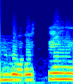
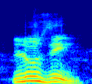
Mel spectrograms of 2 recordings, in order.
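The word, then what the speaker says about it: losing: পড়ো পড়ো পড়ো তারপর পড়ো chips people R লসিং there কাস্টমারস in urban population আমাদের উচ্চারণটা is very important gypsy people R লসিং না লুজিং বলো লুজিং লুজিং সবাই বলো লুজিং লুজিং লুজার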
